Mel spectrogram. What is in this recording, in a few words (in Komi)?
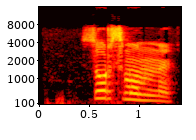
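"сурсмунны", Komi, female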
